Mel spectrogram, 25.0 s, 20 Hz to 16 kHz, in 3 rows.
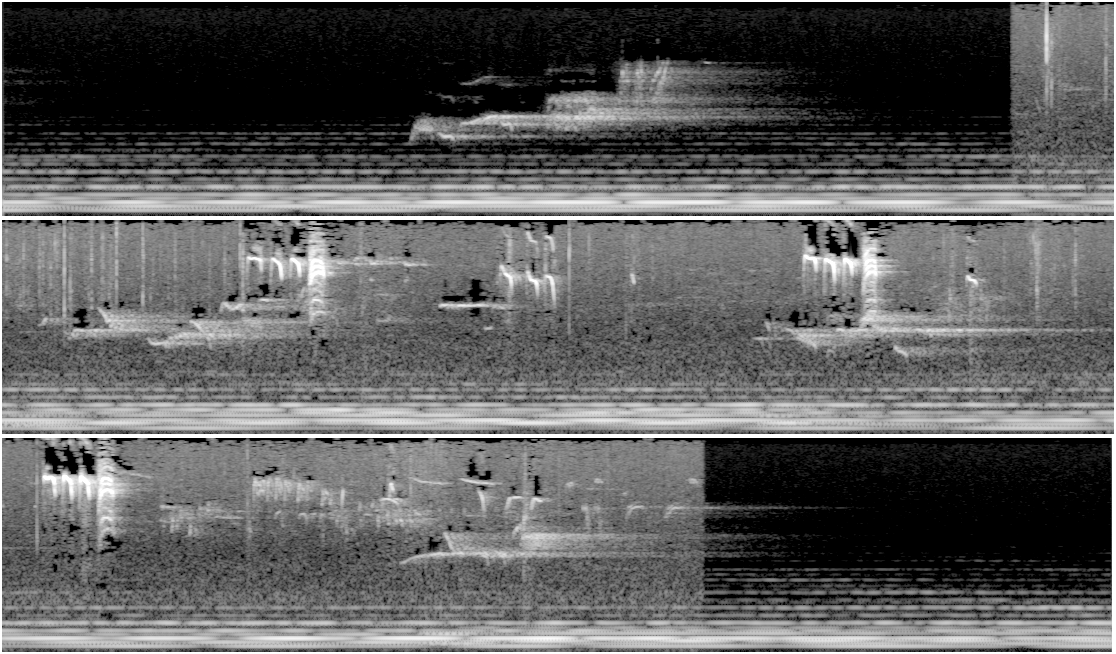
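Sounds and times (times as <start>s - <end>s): soft ambient music: 0.0s - 25.0s
songbirds chirping: 7.6s - 22.2s.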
